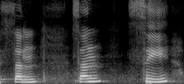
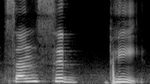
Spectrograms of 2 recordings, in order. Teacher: योग में अ मिक्स करेंगे योग। स के ऊपर जो बिंदी है शब्द के पहले अक्षर पर है तो उसको नाक से आधा न पढ़ेंगे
